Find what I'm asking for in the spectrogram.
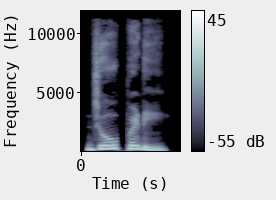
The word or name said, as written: ಝಪಾಟಿ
